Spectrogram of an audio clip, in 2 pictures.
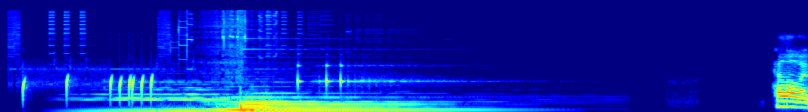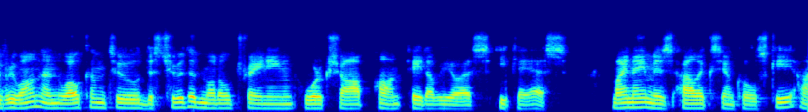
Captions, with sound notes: (electronic music) (bubbles popping) - Hello, everyone, and welcome to Distributed Model Training Workshop on AWS EKS. My name is Alex Iankoulski.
